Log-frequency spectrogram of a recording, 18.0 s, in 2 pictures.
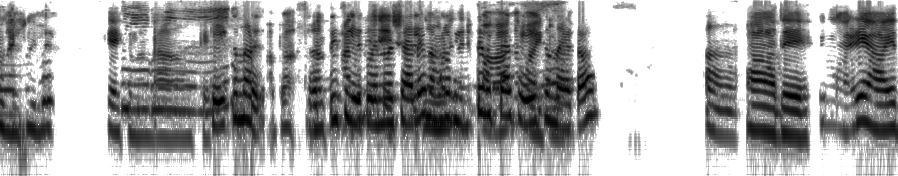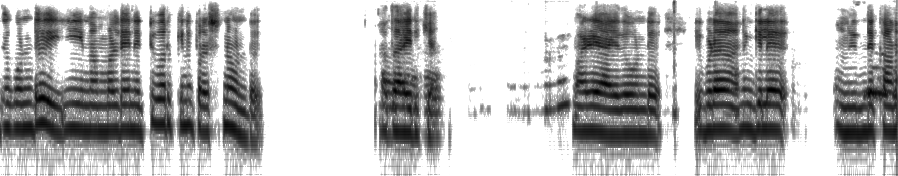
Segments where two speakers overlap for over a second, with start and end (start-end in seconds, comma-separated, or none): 3.5-5.7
